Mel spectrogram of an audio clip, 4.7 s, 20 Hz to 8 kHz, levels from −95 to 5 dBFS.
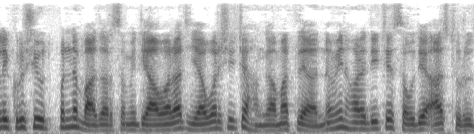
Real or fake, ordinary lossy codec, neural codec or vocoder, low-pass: fake; AAC, 48 kbps; codec, 16 kHz in and 24 kHz out, 1 kbps, XY-Tokenizer; 7.2 kHz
